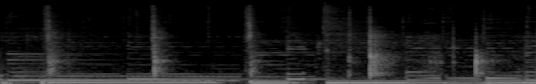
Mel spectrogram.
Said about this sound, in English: Cut the carrots.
